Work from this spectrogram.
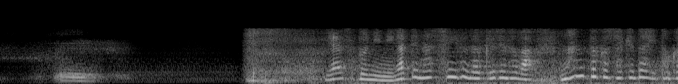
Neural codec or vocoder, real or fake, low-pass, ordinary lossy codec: codec, 24 kHz, 0.5 kbps, DualCodec; fake; 5.4 kHz; MP3, 32 kbps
